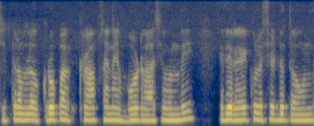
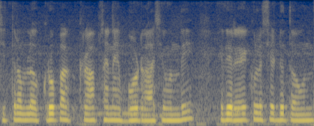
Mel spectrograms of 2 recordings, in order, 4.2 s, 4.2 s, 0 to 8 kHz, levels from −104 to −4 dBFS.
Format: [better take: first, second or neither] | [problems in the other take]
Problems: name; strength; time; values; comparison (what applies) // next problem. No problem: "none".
second | noise reduction (neural mask model Resemble Enhance denoiser)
